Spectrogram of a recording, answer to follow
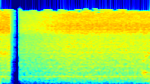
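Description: Steady mechanical hum and hiss of room background noise, cut off by a short dropout to silence at an edit just after the start.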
